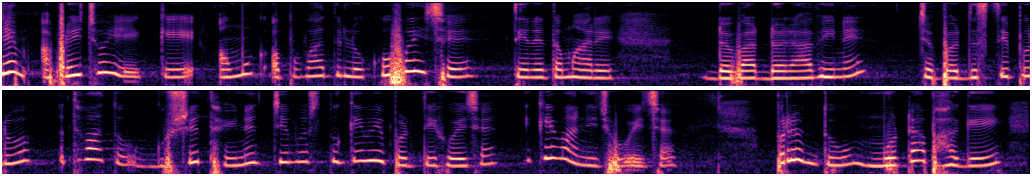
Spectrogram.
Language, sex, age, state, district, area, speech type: Gujarati, female, 18-30, Gujarat, Rajkot, rural, spontaneous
